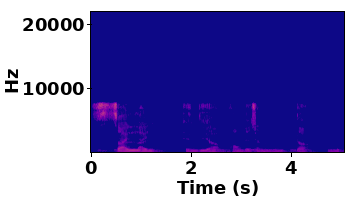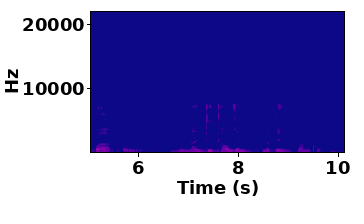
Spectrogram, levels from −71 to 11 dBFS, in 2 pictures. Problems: background sounds at intervals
